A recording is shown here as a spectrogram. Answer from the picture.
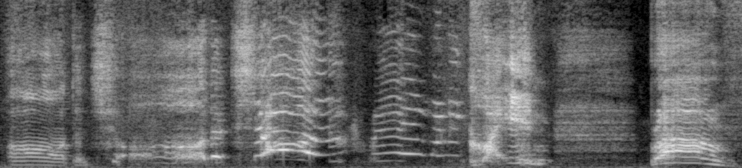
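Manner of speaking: high strained cry of frustration over a missed chance; anguished cry. Real, not acted. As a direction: wail it out as the chance goes begging.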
